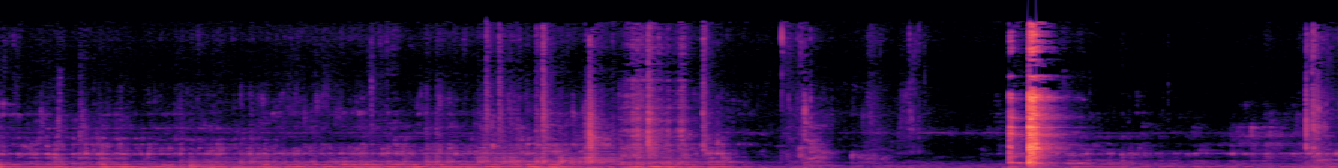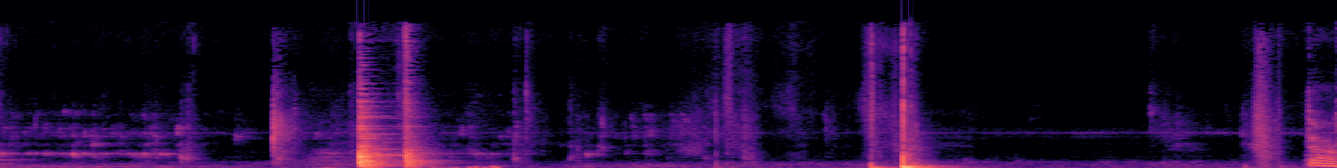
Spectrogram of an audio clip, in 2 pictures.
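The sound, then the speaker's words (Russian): A hot pot of noodles clatters while being carried in one hand, a phone in the other: after a few seconds of low rumbling and rattling, three or four sharp metallic clanks ring out at uneven intervals, with quiet handling noise between them. “я несу горячую кастрюлю с э, лапшой, в другой руке телефон.”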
